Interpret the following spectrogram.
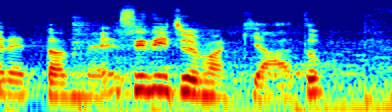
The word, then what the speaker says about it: macchiato: il naso e dicono: non si dice macchiato, si dice macciato. Io ogni volta gli direi: dai retta a me, si dice macchiato.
